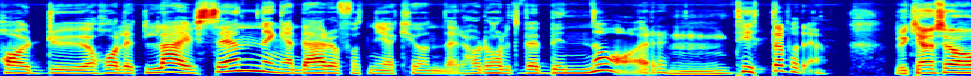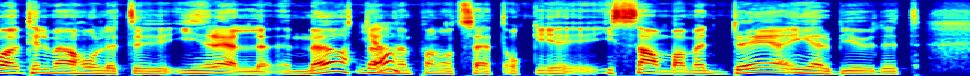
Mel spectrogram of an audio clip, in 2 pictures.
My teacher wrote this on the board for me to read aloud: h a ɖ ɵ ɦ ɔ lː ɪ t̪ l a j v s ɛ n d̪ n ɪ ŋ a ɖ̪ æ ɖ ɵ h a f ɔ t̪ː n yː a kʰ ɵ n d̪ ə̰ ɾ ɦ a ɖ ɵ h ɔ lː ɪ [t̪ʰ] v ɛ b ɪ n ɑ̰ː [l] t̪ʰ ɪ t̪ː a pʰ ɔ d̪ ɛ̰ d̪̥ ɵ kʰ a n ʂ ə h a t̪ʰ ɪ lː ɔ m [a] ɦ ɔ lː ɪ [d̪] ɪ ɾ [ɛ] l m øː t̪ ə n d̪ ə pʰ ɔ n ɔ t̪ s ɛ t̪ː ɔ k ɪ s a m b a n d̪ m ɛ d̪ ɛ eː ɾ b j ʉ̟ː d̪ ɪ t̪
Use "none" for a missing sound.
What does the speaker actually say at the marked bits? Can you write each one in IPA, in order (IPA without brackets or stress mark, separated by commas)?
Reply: t̪, ɾ, ɛ, t̪, ɛ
